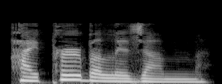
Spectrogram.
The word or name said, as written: hyperbolism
